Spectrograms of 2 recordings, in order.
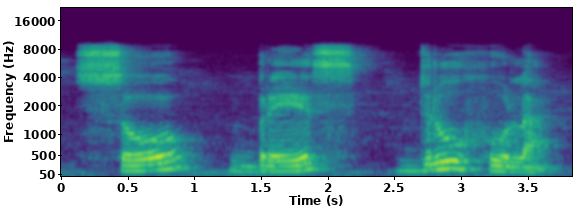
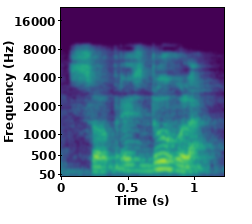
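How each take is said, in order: First: "Sobresdrújula" drawn out very slowly, syllable by syllable. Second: Said in the usual way. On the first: Shown as a demonstration. Teacher introducing the term sobresdrújula to students, syllable by syllable. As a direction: break "Sobresdrújula" into separate syllables with clear pauses.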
